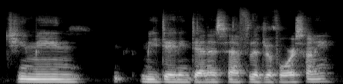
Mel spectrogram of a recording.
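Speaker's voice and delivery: the kind mother in the second take; supportive mother. Acted. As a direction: gently reassure your child. Supportive mom version.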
